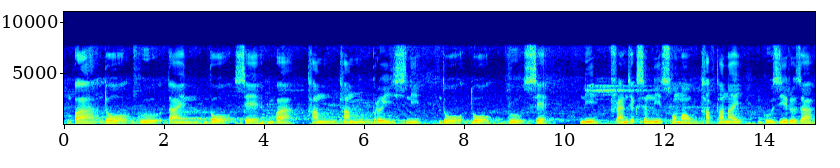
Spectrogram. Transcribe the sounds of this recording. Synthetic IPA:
badɔɡudajndɔseba | tʰamtʰambɾɯjsnidɔdɔɡuse | nitɾanzɛk̚sɔnːisɔmawtʰap̚ʰtʰanajɡuziɾɯza

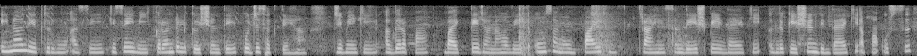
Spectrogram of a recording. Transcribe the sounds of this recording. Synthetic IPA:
ɪnãːd̪eːt̪əɾũːʔəsĩːkɪseːʋiːkəɾəɳʈloːkeːʃənt̪eːpʊd͡ʒsəkd̪eːɦãː | d͡ʒɪʋẽːkɪəɡəɾaːpãːbaːɪk̚t̪eːd͡ʒaːnaːɦoːʋeːt̪ã̰ːʔõːsaːnũːbaːɪkt̪ɾaːɦɪ̃ːsənd̪eːʃpẽːd̪aːɦɛːkɪloːkeːʃənd̪ɪnd̪aːɦɛːkɪʔa̰ːpãːʔʊs

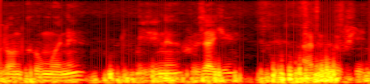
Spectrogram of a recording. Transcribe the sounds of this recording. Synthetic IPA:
lɔnkʰɯmɯnɯmiɾinɯhuzajɯ | a̰ɾɯ̰ɯpʰi

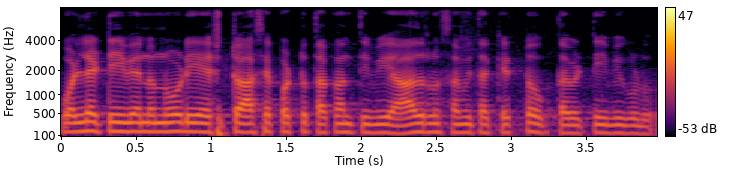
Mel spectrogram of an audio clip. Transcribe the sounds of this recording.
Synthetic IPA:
ɔɭːeʈiːʋijɐnːunoːɽieʂʈːuaːsepɐʈːut̪ɐkɐnt̪iːʋiaːd̪ɐɾusɐmit̪ɐkeʈːɦoːɡ̚t̪aːʋeʈiːʋiɡɐɭu

